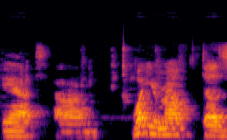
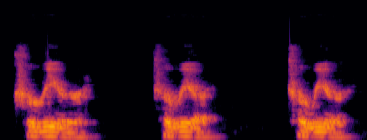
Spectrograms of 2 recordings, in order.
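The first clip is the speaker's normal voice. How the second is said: career said with heavy American r; 3 semitones lower, 4 dB quieter than usual. Showing learners how career sounds in an American accent: American pronunciation, strong R. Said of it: "but in my accent, it would sound like this".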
